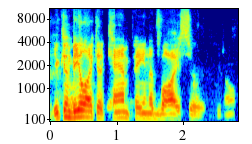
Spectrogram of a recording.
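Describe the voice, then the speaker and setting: A man calling into a group video chat from a bus on the road, talking haltingly with many fillers. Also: a little high, no room sound. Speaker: discussion group member. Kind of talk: casual video call chat. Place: on a bus while traveling.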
